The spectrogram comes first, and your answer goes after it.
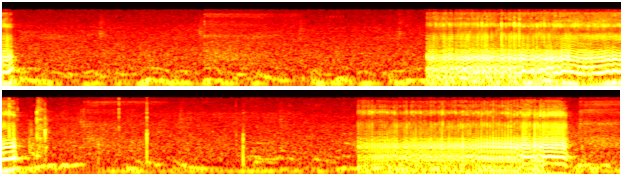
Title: Snoring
